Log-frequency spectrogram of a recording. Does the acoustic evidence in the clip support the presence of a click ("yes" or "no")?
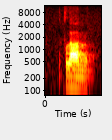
no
